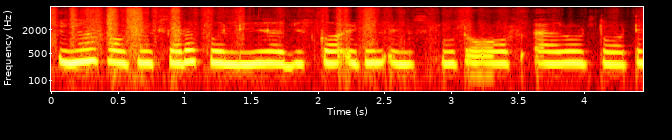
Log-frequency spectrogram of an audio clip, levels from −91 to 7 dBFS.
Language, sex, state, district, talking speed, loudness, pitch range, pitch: Hindi, female, Bihar, Patna, 70 wpm, -13 LUFS, 265-285 Hz, 275 Hz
